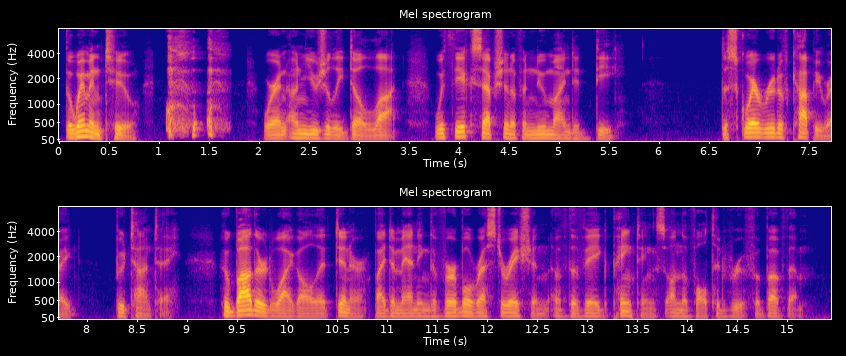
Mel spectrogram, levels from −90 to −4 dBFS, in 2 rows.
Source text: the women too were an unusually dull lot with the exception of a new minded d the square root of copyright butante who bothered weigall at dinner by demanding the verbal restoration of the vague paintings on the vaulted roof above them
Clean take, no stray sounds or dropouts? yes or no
no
